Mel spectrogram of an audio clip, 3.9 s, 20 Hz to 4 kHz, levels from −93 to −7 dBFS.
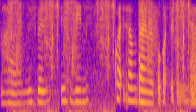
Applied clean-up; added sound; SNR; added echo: none; Walk, footsteps; 5 dB; none.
